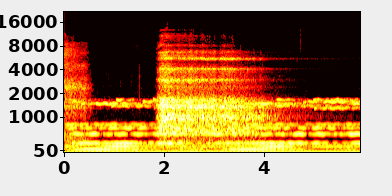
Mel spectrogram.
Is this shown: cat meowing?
no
